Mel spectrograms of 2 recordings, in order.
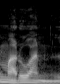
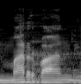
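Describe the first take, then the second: First: The middle consonant is a w sound. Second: The middle consonant is a v sound. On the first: The speaker calls it right. "la W es como pronunciación inglesa, como una U normal" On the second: The speaker calls it wrong. "todo el mundo decía Marwan, Marvan y esas cosas"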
